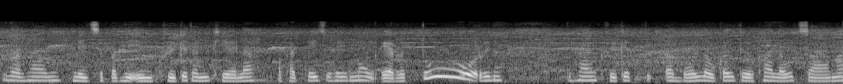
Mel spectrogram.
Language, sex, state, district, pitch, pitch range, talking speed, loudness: Mizo, female, Mizoram, Aizawl, 175 Hz, 160-180 Hz, 165 wpm, -17 LUFS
